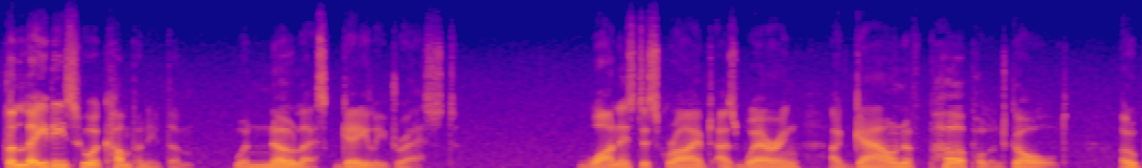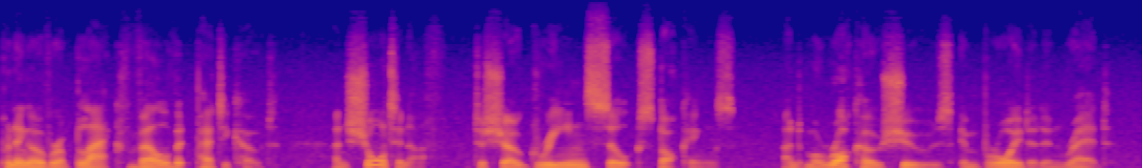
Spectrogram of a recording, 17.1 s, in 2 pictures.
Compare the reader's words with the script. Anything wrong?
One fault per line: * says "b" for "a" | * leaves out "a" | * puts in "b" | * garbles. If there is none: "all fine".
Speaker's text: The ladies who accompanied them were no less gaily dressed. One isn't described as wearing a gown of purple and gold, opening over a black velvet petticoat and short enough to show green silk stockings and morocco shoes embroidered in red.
* says "is" for "isn't"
